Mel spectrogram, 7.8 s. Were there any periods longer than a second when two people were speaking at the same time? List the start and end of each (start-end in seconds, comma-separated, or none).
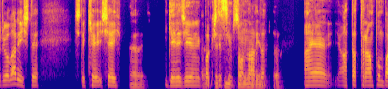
4.0-5.4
